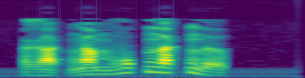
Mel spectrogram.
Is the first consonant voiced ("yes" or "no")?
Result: yes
